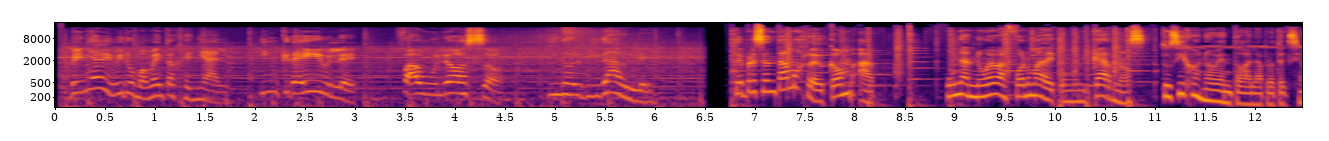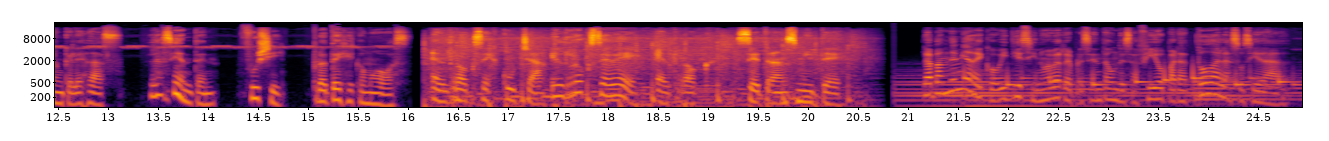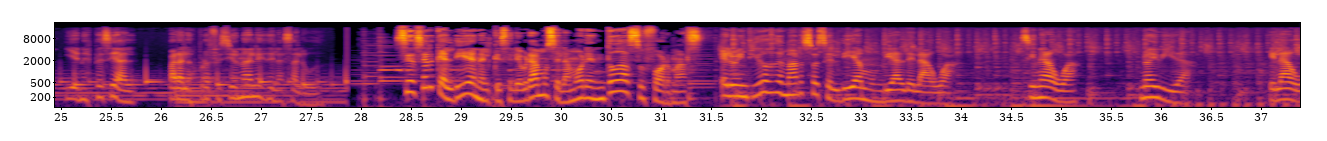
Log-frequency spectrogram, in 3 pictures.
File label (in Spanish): Locutora Rioplatense; Demo Rioplatense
